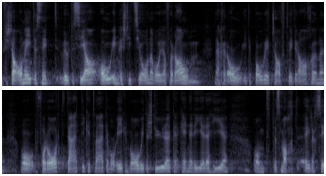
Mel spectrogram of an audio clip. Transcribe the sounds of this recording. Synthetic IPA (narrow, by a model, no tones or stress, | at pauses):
ɪfəɾʃtɑːʔonɪdɑsnɪdʋɪld̥ɑsijɑoʊɪnʋɛʃtit͡sjoːnəʋojɑfɔɾɑlm | næ̰χəɾʔɔ̰ʊɪ̰d̥əɾb̥ɔwvɪtʃɑ̰ftʋɪd̥əɾʔɑ̰ːχœmə | ʋofɔɾɔːrtːæːtɪɡətʋæːrd̥əʋo̰ʔɪɡən̩dʋovɪd̥əɾʃtyːɾəɡ̥ɛnɛɾiːəɾəɦiə | ʊntd̥ɑsmɑχtɛɪɡn̩tləχsɪ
